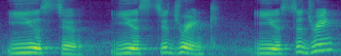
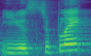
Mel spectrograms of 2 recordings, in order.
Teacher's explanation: Mas, como não é uma questão agora de você dizer que costumava, aí existe essa regrinha, você não vai falar esse D, você não pronuncia ele. E você fala tudo junto aqui, ó. Used to drink.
